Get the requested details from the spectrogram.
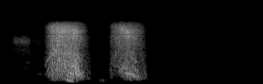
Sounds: Sniff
